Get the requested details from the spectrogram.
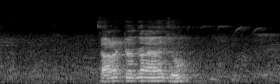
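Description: An elderly man speaks calmly into a microphone, heard over loudspeakers.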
